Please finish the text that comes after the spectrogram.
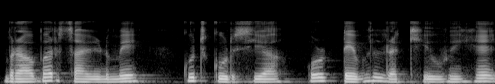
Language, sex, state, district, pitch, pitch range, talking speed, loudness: Hindi, male, Uttar Pradesh, Saharanpur, 130 Hz, 125-145 Hz, 120 wpm, -18 LUFS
